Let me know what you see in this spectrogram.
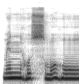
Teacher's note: نون ساکن کے بعد ہا اظہار کر رہے ہیں ، من حسمہ، اگر من پہ رک گئے تو اسمہ پڑھیں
